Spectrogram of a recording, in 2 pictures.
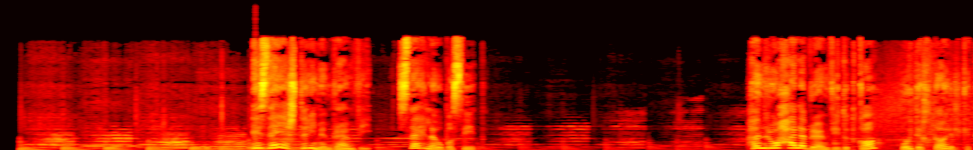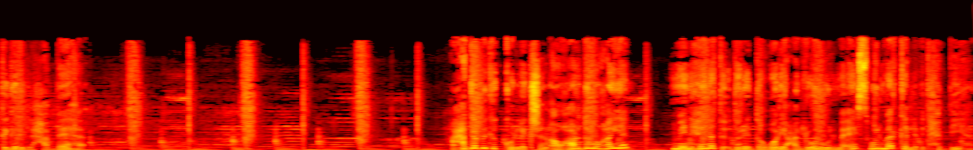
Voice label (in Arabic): اونلاين شوبينج Voice Over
